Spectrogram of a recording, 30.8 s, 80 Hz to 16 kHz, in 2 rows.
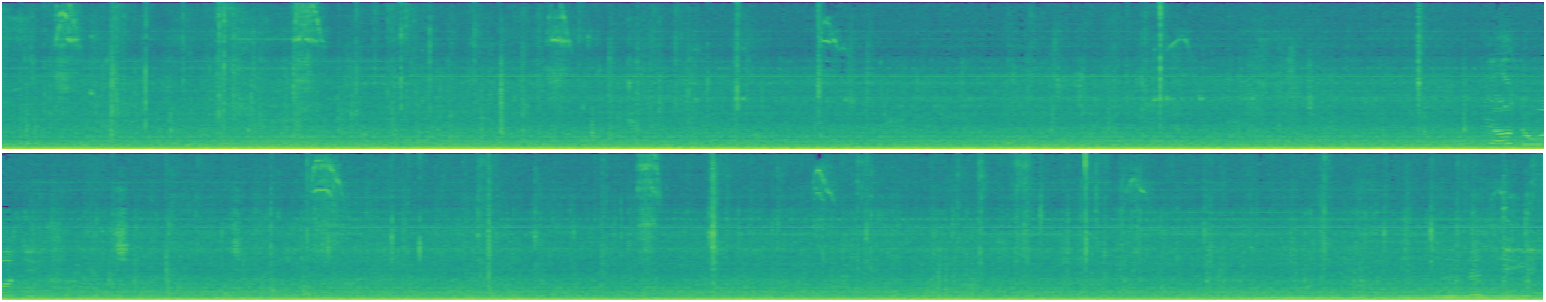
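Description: Steady low roar inside the cabin of an Airbus A330-300 on approach: airflow and its Rolls-Royce Trent 772B engines. A faint steady tone joins near the end.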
